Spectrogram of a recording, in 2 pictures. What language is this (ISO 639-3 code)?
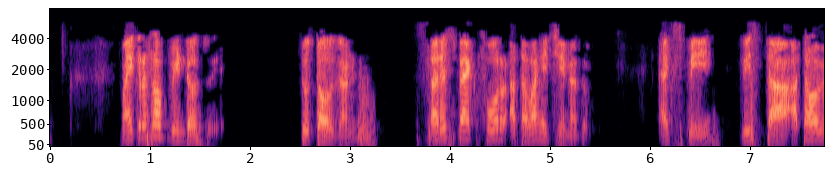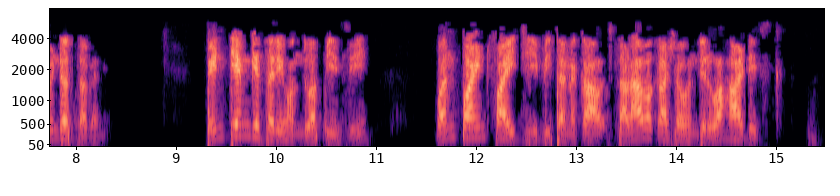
kan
